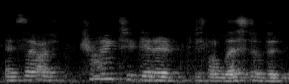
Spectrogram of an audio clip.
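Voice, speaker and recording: Female audience member, lowish voice, distant and echoey. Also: animated, brisk, a little hiss or hum. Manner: polite, slightly unsure. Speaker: audience member, film director. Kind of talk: audience question. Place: festival panel hall. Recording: echoey room, far from mic.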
